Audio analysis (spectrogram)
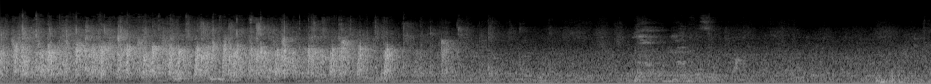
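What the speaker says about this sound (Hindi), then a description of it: "एक बार जोरदार तालियों से स्वागत करिए" Loud audience applause welcoming a speaker at an event on the welfare of students with special needs, a thick burst of clapping for about four seconds that tapers off into a quiet room.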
